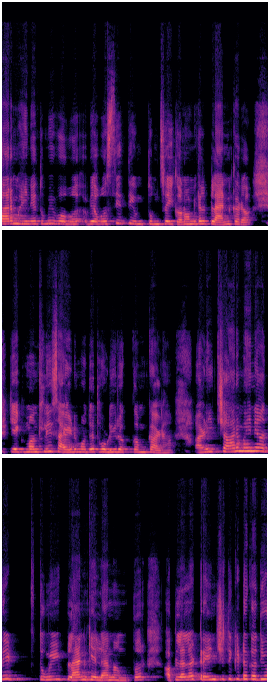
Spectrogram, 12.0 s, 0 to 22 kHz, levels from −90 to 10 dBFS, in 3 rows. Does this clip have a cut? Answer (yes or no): no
